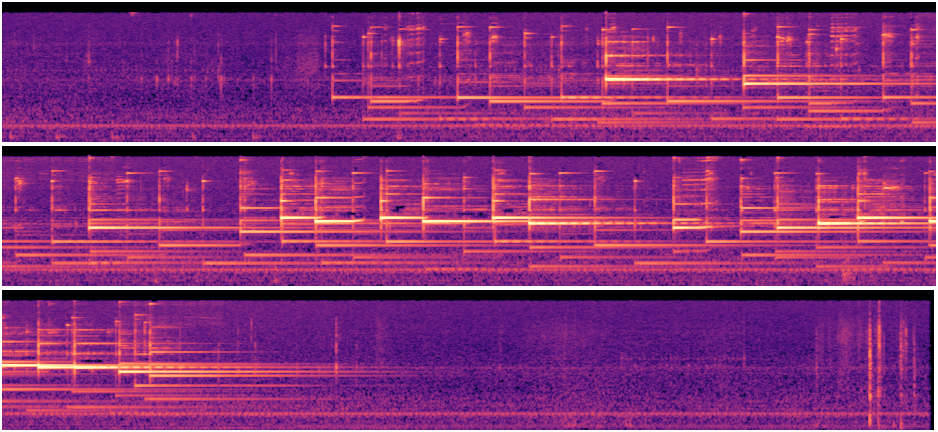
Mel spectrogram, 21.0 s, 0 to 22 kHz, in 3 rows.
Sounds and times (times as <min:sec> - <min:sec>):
Music: 0:02.4 - 0:16.9.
